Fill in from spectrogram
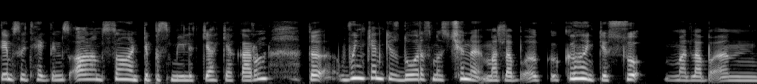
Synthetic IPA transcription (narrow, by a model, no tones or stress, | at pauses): t̪emsɨt̪ʰʲhek̚d̪imʲisaːɾɐmsãːnʈʲipɨsmilʲit̪̚ʰkʲahkʲahkɐɾunt̪ɨʋɨnʲkʲɐnkʲisd̪oːɾɐsmɐst͡ʃʰinɨmɐt̪lɐbkɨɦɨnʲt̪ʲisuʔ | mɐt̪lɐb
